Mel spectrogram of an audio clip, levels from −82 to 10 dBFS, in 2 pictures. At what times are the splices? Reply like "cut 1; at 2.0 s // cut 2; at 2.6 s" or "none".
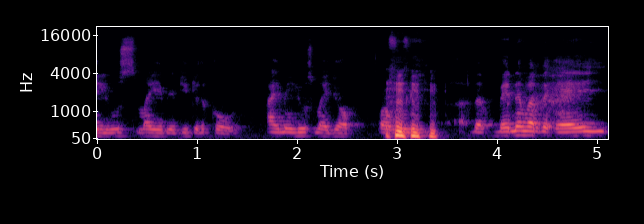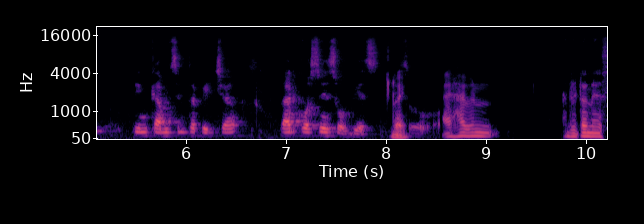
cut 1; at 1.5 s // cut 2; at 8.4 s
